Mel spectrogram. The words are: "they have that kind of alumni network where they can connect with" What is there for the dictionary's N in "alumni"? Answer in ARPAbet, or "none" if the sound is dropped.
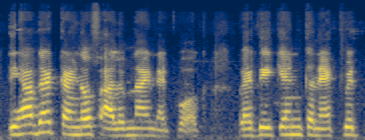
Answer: N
